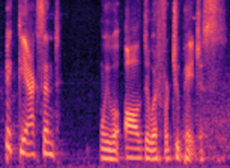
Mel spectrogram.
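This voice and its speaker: A man's voice: mid-range voice, expressive, normal speed, a little hiss or hum. A man hosting a live radio play show, chatting casually and explaining how things work.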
